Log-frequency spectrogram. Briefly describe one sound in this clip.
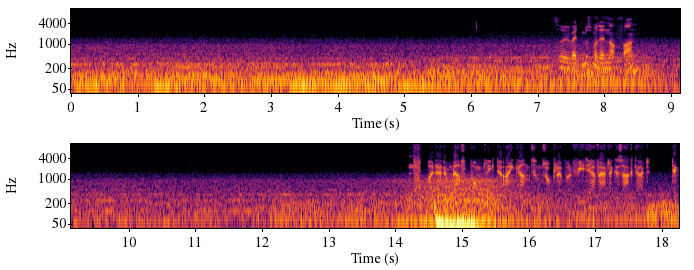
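A spacecraft engine hums low and steadily.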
